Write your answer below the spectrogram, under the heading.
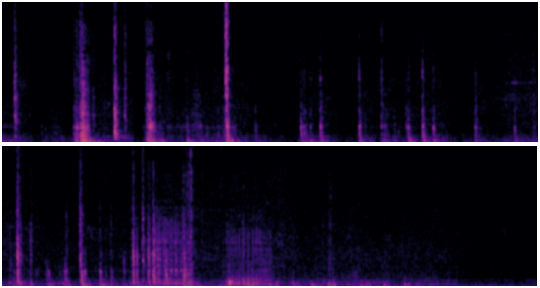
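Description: Hard plastic clicks and knocks from a Renault Twingo's climate control panel and dashboard trim as the panel is pushed and worked into its seat, densest in the first couple of seconds, then a brief rustling noise about five seconds in.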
